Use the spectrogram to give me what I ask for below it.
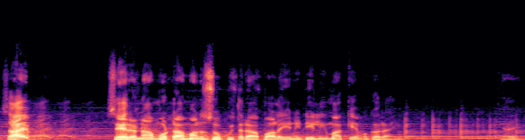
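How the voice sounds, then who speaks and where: A man with a Kathiyawadi Gujarati accent telling a folk tale live on stage, animated and often addressing the audience as sir. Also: on the high side. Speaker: folk storyteller. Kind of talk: live folk storytelling with sung verse.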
